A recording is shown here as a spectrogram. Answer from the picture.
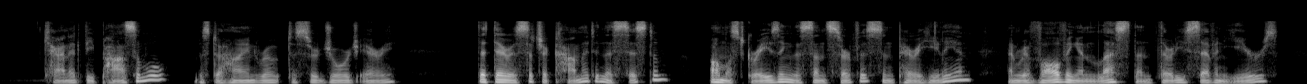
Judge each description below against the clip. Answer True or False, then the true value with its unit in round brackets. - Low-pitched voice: True (90 Hz)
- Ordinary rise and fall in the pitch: True (4.7 semitones)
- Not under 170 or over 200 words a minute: False (160 wpm)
